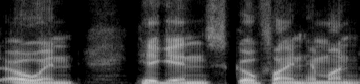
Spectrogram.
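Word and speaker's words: Eoin: It's his first name's a little bit, it's spelled weird, E-I-O-N, pronounced Owen Higgins.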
